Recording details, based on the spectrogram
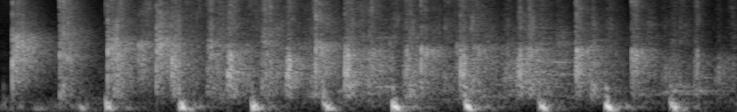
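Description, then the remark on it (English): An audience who have seen the film Emilia Perez applauds loudly, a dense wash of clapping with a steady rhythmic beat running through it, about three claps per second, and no one talking over it. “Can everybody who has seen Emilia Perez applaud?”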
